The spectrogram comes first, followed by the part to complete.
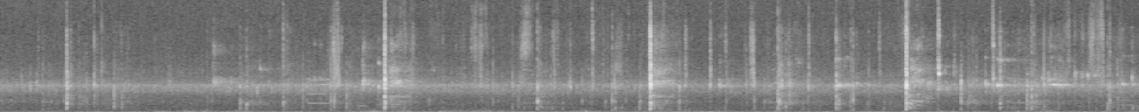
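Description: Tennis balls struck by rackets in a rally on a hard court, a sharp pop roughly every three seconds, with the loudest hits near the middle. Softer clicks of ball bounces and footsteps fall between the hits, over a steady faint high hum.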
